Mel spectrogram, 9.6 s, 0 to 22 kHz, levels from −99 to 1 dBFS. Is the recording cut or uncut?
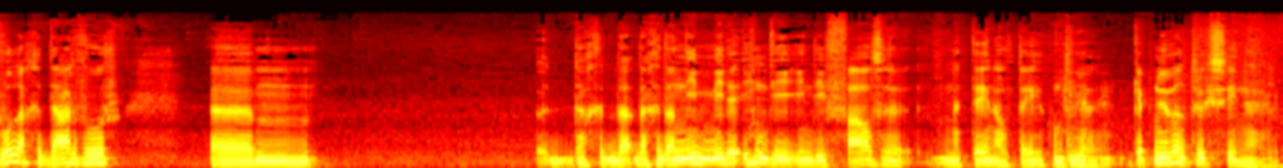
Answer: cut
